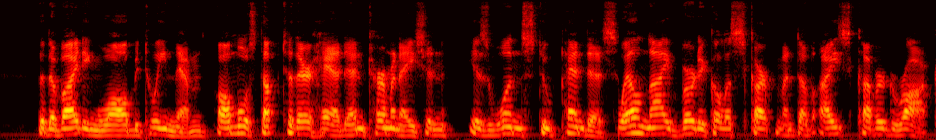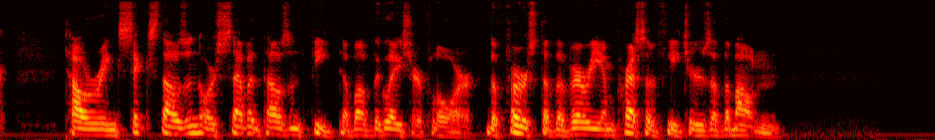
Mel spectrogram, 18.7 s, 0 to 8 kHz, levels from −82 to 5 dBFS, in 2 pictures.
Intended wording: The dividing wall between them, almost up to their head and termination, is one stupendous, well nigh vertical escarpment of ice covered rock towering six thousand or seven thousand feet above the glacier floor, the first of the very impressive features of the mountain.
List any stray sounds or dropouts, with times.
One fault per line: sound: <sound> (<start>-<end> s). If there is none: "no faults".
no faults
